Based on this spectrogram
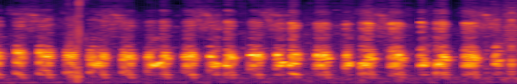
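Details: Steady rapid chuk-chuk series from a chukar partridge, loud, evenly spaced notes repeated several times a second throughout.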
